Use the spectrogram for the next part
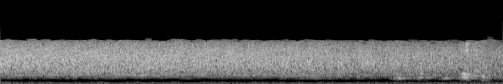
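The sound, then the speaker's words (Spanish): A show's audience applauds for Maica Iglesias as she passes carrying a box for messages, in a dense, continuous wash of clapping that holds steady and fairly loud throughout, with no single claps standing out and a slightly thin, tinny tone. “Aplaudan a Maica Iglesias.”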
